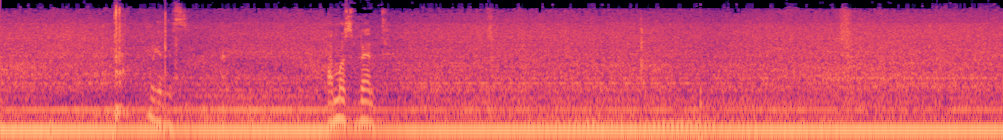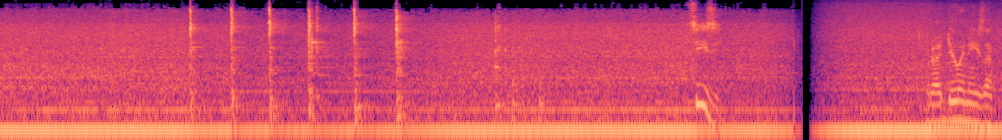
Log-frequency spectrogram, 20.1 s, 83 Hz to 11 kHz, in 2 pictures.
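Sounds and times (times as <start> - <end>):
steady low hum: 0.0 - 20.0
hammer tapping: 11.9 - 14.2.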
